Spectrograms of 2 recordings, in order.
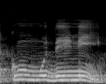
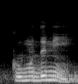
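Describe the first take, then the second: First: कुमुदिनी syllable by syllable, ku-mu-di-ni; correct form. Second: कुमुदनी without an i after द; wrong form. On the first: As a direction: sound a clear दि in कुमुदिनी. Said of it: "कुमुदिनी होता है". (कुमुदिनी में दि साफ़, अलग-अलग अक्षर) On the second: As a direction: run द straight into नी in कुमुदनी. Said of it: "कुमुदनी गलत है भैया". (कुमुदनी में द पर इ की मात्रा नहीं) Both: Shown as a demonstration.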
